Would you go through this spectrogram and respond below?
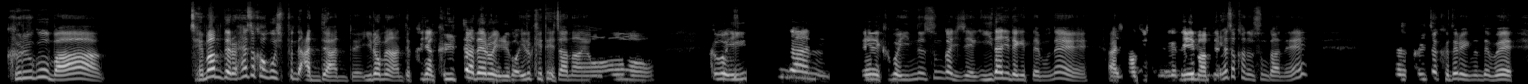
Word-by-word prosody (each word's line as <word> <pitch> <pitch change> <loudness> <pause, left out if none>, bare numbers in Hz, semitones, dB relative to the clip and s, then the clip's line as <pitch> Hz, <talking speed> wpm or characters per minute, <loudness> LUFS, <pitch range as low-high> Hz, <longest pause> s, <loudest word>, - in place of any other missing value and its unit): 그리고 310 +5 -3
막 245 +2 +5 0.8
제 - - -2
맘대로 320 -7 +8
해석하고 375 -3 0
싶은데 280 - -4
'안 195 - +1
돼, - - -1
안 185 -1 -2
돼. 185 +2 -13
이러면 235 +5 -1
안 180 0 -3
돼. - - -11
그냥 240 -1 +2
글자대로 250 +1 +5
읽어.' 200 -1 -1
이렇게 255 +4 -4
되잖아요. 210 -4 -3 1.2
그거 250 0 +1
읽는 230 +2 -1 0.3
순간 325 -6 +2 0.5
네 230 0 +2
그거 230 +3 -4
읽는 235 +5 -8
순간 285 +1 -5
이제 200 0 -7
이단이 230 +9 +1
되기 220 -3 -1
때문에 205 - -3 0.2
아 - - 0
저기 195 +3 -5
그러니까 205 +1 -8
내 235 +2 +8
맘대로 210 +1 +1
해석하는 305 -7 -6
순간에. 200 -3 -6 0.9
그래서 230 -1 -6
글자 240 +5 -5
그대로 250 0 -3
읽는데 215 0 -7
왜 215 0 +1
230 Hz, 360 characters per minute, -25 LUFS, 205-270 Hz, 1.2 s, 맘대로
